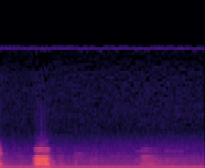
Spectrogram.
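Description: Steady low electrical hum on the soundtrack, with a short spoken sound about half a second in and a faint voice around a second and a half.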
